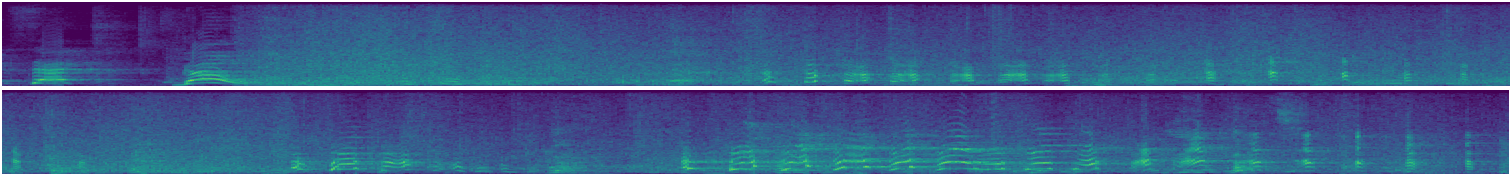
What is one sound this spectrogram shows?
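Water splashes and churns loudly as people thrash in a pool.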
